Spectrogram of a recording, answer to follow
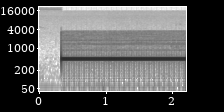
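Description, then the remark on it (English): A steady telephone dial tone starts abruptly after a brief quiet moment and holds at a constant, loud, unbroken pitch until the end. “We got a dial tone.”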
